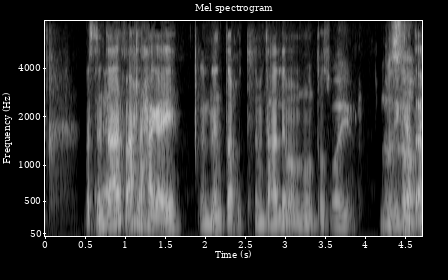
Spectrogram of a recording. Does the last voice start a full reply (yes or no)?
no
